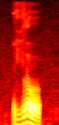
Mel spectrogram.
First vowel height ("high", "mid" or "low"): high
